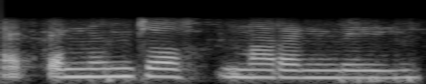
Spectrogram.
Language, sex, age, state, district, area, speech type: Telugu, female, 30-45, Andhra Pradesh, N T Rama Rao, urban, conversation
